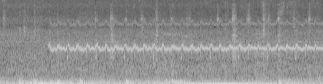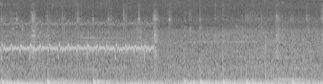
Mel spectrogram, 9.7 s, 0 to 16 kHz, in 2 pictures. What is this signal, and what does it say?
SSTV (slow-scan television), Scottie S1, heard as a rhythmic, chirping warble, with street noise.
